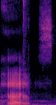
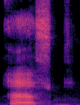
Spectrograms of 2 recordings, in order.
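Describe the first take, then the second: First: The k sound comes before the s. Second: The s sound comes before the k. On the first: The speaker calls it wrong. "not asked" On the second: The speaker calls it right. "you know that there's an S in there, right? It's asked"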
